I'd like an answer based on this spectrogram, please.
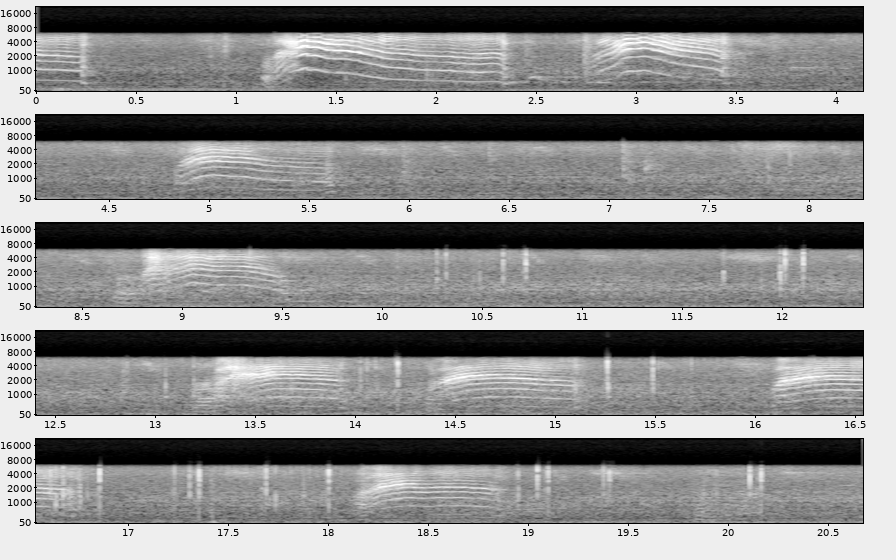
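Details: Domestic cat giving repeated drawn-out meows, each an arching harmonic wail rising then falling, in clusters of two or three with pauses between, over a steady low background hum.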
